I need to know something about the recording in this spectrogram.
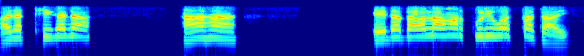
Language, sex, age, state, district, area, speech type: Bengali, male, 18-30, West Bengal, Jalpaiguri, rural, conversation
